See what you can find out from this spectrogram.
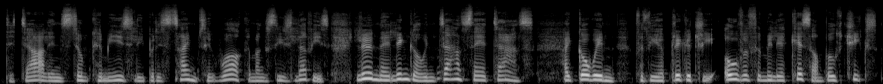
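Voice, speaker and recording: A woman playing a wry, brisk amateur sleuth. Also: medium pitch, a little mellow, no room sound, lightly acted. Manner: wry, dry asides in narration and dialogue. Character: brisk female amateur sleuth posing as an actress. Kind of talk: live remote audio drama acting. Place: home studio.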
